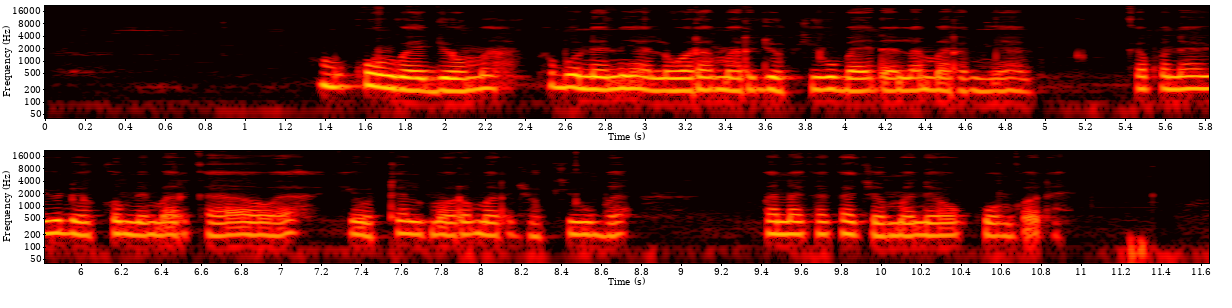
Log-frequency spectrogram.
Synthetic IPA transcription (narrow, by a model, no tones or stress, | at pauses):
mukwɔŋɡɔɛd͡ʒɔmababonɛnɪalwaɾamard͡ʒɔkiubaɛdalamaɾmɪami | kamanɛɔjudɔkomɛmarkaawaɛɔtɛlmɔɾɔmard͡ʒokiuba | manakakad͡ʒɔmanɛɔkwɔŋɡɔ̰nɛ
